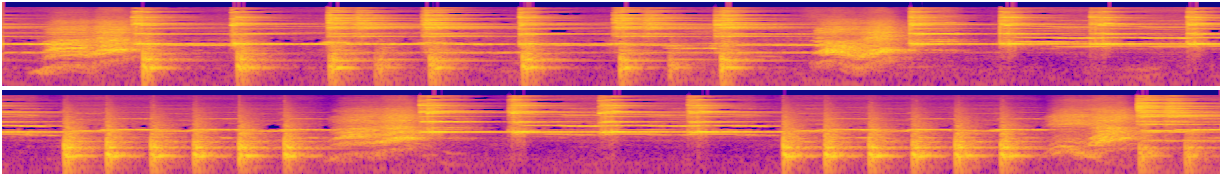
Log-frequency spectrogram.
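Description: Gion-bayashi festival music: several small brass hand gongs (kane) struck in a quick, ringing, clattering rhythm, the 'konchikichin' of the Gion festival, over a sustained fue flute line and drum.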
